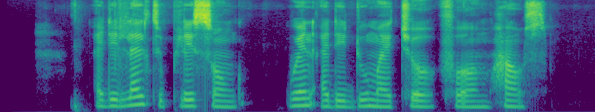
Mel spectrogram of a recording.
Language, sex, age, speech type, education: Nigerian Pidgin, female, 15-29, spontaneous, tertiary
